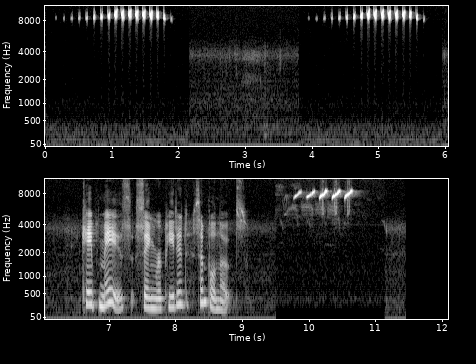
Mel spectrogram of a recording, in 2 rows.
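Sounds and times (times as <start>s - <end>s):
blackpoll warbler singing: 0.0s - 1.9s, 4.1s - 5.7s, 7.0s - 10.7s
speech: 6.6s - 9.1s.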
